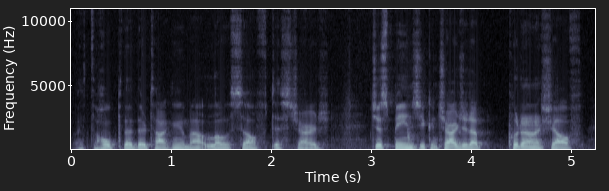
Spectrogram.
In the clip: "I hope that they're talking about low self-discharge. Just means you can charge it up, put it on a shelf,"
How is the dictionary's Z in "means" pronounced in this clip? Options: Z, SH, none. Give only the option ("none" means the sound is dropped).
Z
